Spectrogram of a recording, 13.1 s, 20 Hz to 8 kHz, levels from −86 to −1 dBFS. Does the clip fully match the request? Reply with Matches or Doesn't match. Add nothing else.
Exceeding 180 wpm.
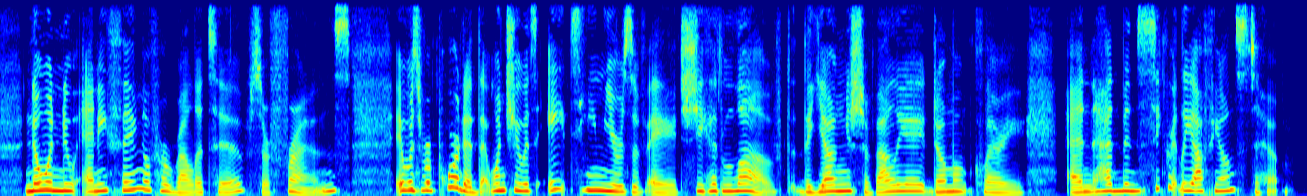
Doesn't match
